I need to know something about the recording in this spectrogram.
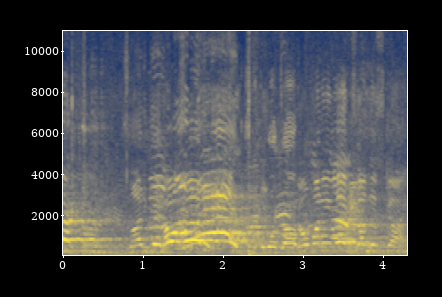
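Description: Several people shouting at once, their voices overlapping, over general crowd noise.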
